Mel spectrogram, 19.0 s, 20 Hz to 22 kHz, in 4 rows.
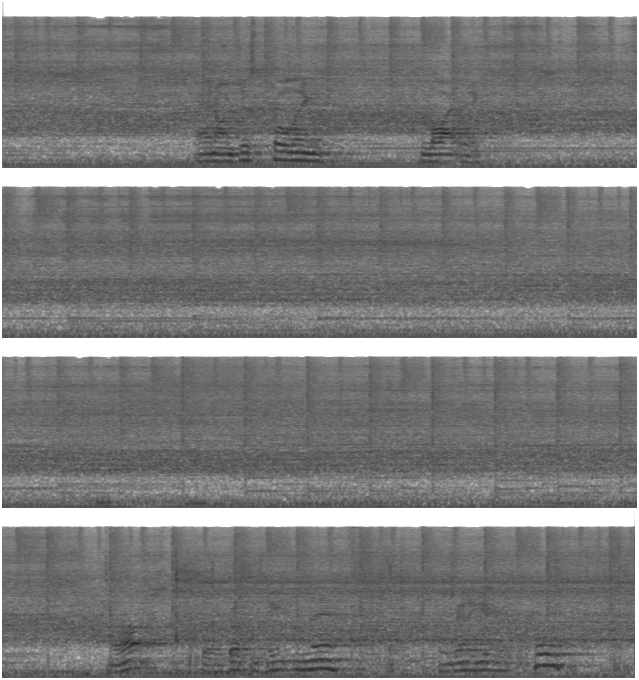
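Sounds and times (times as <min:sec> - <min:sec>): background music: 0:00.0 - 0:19.0
heat gun blowing hum: 0:00.0 - 0:19.0.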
